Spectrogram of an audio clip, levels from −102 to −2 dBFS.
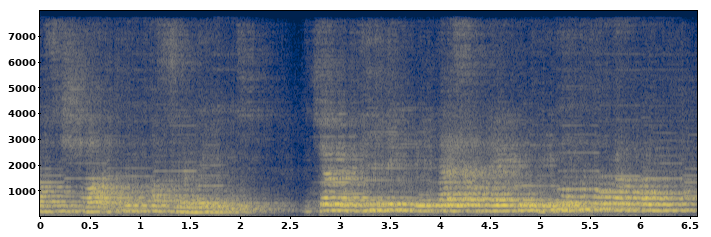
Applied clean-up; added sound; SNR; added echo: neural separator model SepFormer DNS4.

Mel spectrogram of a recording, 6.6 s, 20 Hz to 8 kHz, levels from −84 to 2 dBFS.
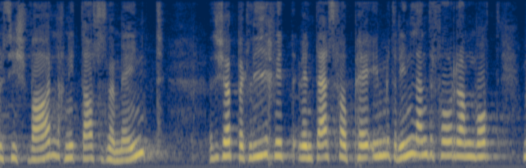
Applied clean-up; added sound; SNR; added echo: none; none; none; none.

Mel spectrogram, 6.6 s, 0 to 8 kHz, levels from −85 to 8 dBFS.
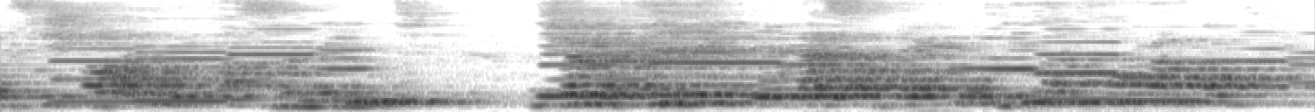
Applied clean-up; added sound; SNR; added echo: classical method WPE with log-MMSE.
